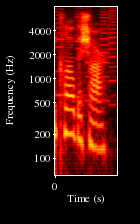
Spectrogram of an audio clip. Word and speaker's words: Klobuchar: Amy Klobuchar. – Klobuchar. I was close.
